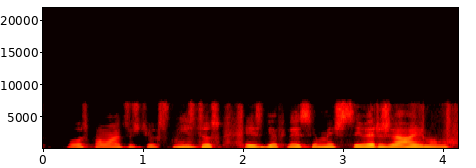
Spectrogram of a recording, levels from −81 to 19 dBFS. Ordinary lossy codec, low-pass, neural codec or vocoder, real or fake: Opus, 32 kbps; 7.2 kHz; codec, 16 kHz, 1 kbps, X-Codec, WavLM features, trained on Multilingual LibriSpeech; fake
